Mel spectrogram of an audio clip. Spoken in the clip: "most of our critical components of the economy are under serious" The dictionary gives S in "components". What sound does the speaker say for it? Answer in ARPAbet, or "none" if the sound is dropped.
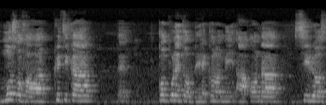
none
